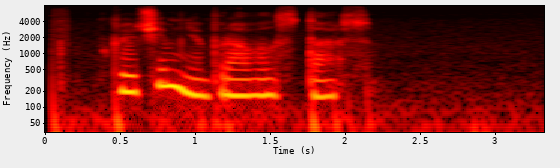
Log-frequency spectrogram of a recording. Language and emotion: Russian, sad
